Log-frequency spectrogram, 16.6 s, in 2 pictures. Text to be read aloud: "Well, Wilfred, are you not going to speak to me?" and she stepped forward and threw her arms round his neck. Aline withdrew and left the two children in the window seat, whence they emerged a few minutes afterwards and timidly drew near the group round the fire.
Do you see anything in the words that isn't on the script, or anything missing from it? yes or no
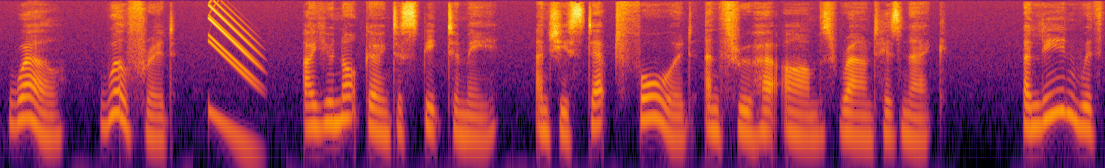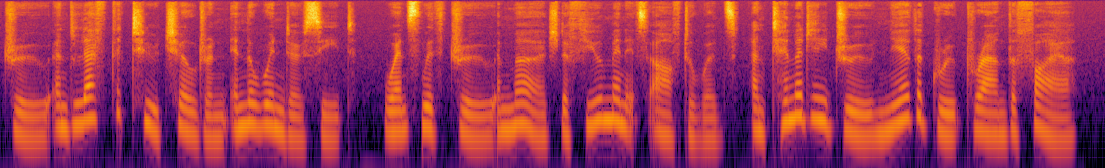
yes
